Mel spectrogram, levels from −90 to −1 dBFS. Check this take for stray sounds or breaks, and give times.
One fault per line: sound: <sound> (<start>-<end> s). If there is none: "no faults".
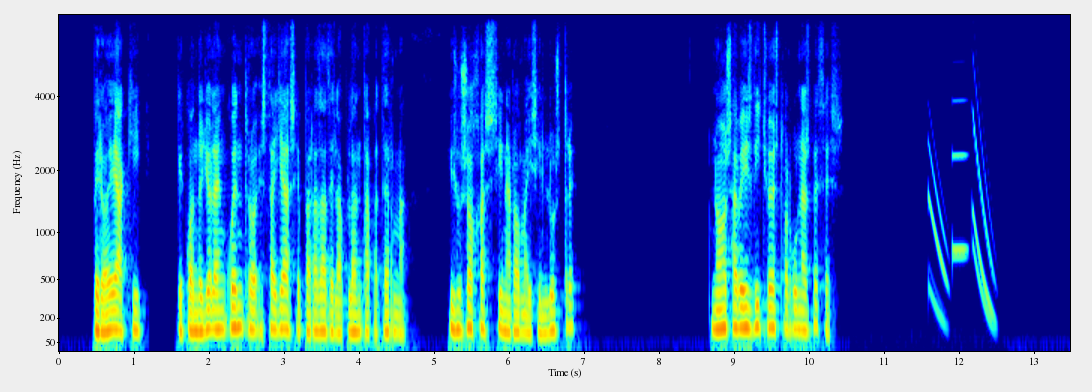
sound: chirp (11.6-12.5 s)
